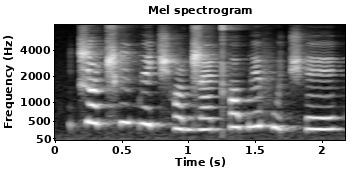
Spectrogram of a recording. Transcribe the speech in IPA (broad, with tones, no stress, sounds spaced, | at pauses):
t͡ɕ ɒ˥ ʈ͡ʂʰ i˥ b e˦ t͡ʃʰ ɒ˨ ɖ͡ʐ æ˨ kʰ ɒ˦ b e˥ f u˩ t͡ʃʰ e˦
